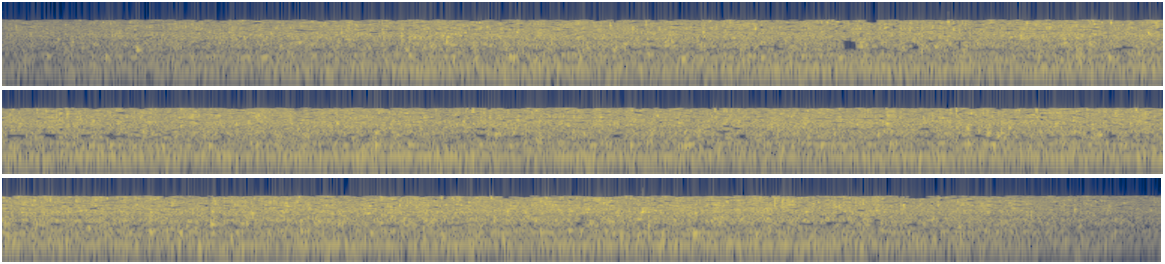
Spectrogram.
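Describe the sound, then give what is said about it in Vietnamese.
A babbling stream flows steadily over a large rock covered in small plants, a dense, continuous gurgle and splash that stays even throughout, with no voices. “Một con suối róc rách chảy qua một tảng đá to, phủ đầy cây nhỏ, buông xuống thành một thác hoa suối theo dòng nước.”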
